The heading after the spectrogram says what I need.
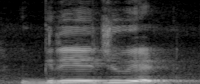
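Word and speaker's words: graduate: ग्रेजुएट, ग्रेजुएट आपको सभी को पता होगा, तो यहाँ पे देख सकते हैं कि डी को हम ज प्रोनाउंस करते हैं।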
